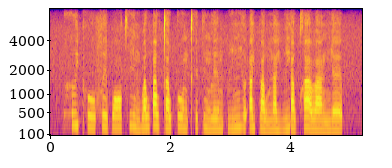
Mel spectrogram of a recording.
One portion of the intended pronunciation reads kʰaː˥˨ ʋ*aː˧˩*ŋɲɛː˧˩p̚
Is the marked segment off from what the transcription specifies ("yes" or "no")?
no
